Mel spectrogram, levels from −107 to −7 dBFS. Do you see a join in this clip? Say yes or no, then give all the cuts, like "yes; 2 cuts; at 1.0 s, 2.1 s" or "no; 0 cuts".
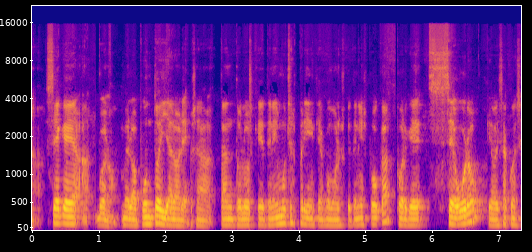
yes; 2 cuts; at 2.4 s, 5.4 s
